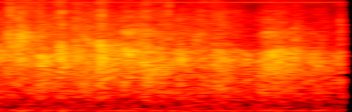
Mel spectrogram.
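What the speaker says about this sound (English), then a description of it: "let's clap for members of management" Applause fills a hall at a college gathering on mental health, a steady wash of many hands clapping together at close range, even in level throughout with no voices on top.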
